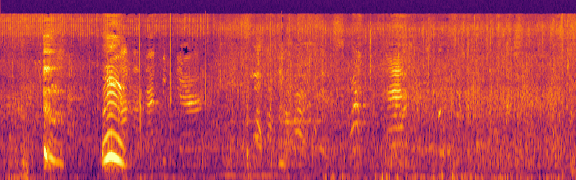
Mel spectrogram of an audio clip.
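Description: Short voiced calls, the loudest a rising-and-falling one about a second and a half in, followed by fainter scattered voices, over a low rumble of wind and rolling noise from riding a bicycle.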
